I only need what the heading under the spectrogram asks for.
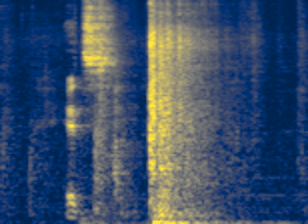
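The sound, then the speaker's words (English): Doors being slammed: a dull thump, then about half a second later a louder, heavier slam with a rumbling tail that fades out gradually. “over there just slamming doors”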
